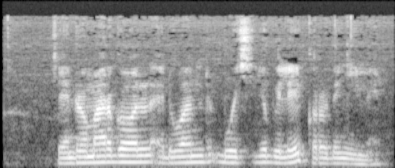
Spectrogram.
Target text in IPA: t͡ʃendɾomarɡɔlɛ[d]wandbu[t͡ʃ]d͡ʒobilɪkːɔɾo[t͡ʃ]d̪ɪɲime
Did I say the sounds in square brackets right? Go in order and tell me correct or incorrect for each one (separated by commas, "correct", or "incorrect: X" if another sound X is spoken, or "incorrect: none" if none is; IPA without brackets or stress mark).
correct, correct, incorrect: none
